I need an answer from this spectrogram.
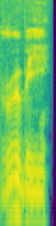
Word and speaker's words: RWBY: justice league and uh rwby which i believe is pronounced ruby uh in a new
